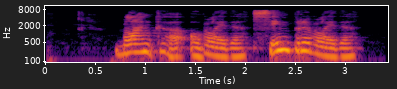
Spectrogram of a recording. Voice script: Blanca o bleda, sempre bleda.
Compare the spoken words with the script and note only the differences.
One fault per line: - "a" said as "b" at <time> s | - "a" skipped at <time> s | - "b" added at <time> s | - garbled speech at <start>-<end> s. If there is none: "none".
none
